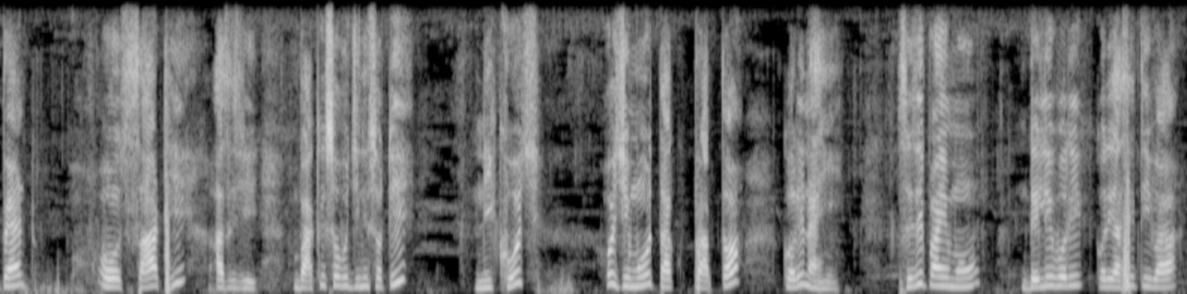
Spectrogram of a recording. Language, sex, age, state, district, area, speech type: Odia, male, 18-30, Odisha, Nuapada, rural, spontaneous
